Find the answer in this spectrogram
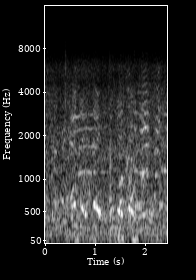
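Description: Several people shouting and calling out indistinctly, their voices overlapping.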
